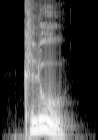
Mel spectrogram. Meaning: the most important or most interesting part of something: 1. a special feature, trick, secret 2. point (of a story), (less often) punchline (of a joke) 3. highlight
- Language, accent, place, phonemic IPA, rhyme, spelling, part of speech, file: German, Germany, Berlin, /kluː/, -uː, Clou, noun, De-Clou.ogg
